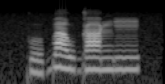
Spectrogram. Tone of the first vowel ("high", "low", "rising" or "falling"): low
